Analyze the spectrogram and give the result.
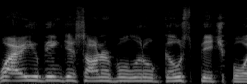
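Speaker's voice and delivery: mild, half-shouted yell. Retelling a game story where the uncle screams at the speaker: imitating uncle screaming. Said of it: "my uncle screams at me like".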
